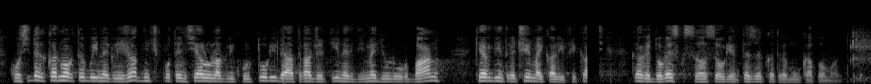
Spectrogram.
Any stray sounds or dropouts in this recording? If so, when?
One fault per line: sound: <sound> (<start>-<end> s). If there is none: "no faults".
sound: dropout (5.9-6.0 s)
